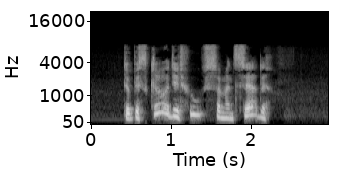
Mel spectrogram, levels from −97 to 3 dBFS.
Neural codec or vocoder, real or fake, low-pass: none; real; 7.2 kHz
